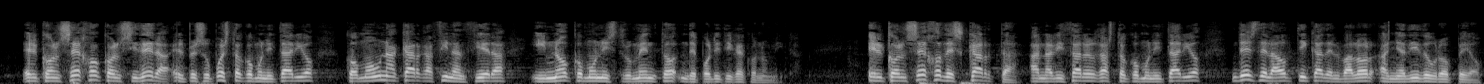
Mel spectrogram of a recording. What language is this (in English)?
Spanish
